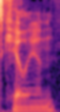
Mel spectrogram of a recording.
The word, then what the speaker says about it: Cillian: I can't contest that in the slightest, but I can't pronounce his name, but the lead actor, is it Cillian Murphy or Cillian Murphy? – I believe it's Cillian.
